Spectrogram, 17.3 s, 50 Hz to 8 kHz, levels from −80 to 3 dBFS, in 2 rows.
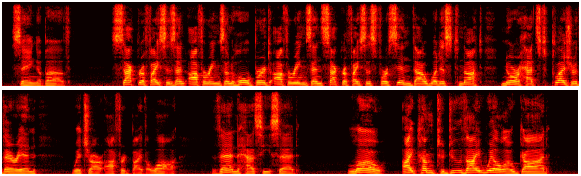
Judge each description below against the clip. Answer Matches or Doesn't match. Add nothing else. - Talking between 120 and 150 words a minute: Matches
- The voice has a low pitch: Doesn't match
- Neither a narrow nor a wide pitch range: Matches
